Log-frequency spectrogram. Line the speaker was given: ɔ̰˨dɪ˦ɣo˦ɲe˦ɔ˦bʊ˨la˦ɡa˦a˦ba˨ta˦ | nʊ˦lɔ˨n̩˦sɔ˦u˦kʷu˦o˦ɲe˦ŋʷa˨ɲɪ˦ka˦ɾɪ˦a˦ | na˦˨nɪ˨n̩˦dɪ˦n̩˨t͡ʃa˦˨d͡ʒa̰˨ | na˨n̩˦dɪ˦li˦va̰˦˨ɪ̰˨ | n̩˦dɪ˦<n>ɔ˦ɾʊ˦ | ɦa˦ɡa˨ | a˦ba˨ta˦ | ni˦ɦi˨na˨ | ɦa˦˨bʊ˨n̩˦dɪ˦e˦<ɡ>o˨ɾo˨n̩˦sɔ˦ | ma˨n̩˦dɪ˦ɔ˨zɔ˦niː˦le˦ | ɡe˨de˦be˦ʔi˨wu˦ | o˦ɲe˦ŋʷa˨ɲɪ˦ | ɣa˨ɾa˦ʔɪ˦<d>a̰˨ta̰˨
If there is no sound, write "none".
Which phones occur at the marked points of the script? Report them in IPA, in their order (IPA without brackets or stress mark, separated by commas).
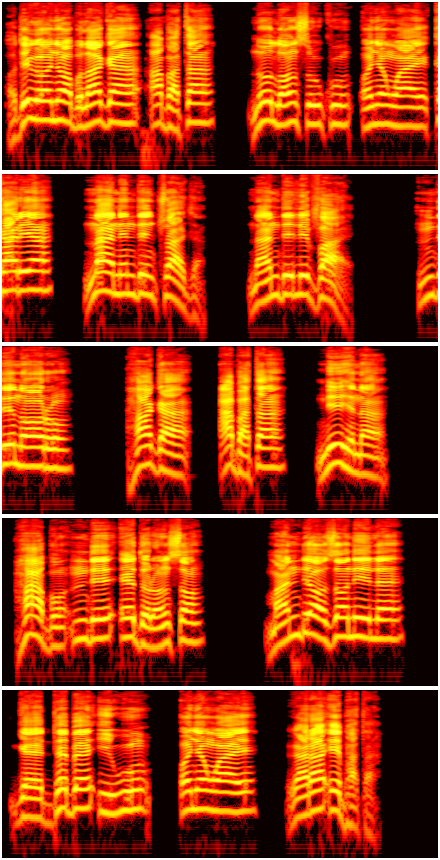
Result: n, d, b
